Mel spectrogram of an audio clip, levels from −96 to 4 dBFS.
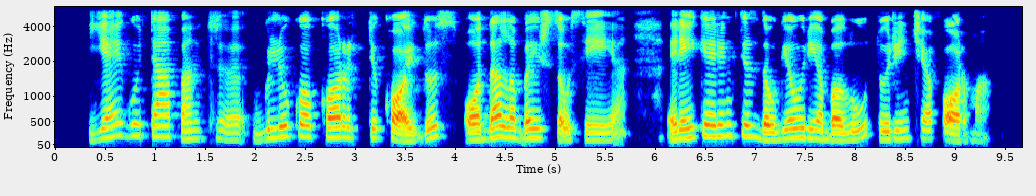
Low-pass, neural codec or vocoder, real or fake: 5.4 kHz; none; real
